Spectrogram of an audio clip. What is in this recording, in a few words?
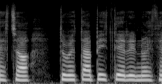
"budr", Welsh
